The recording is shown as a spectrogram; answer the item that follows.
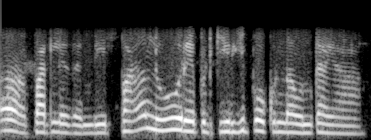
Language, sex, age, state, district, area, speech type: Telugu, female, 18-30, Andhra Pradesh, Kadapa, rural, conversation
